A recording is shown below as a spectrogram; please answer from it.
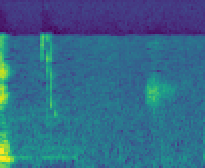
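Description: The end of a spoken "sí", then near silence on the call audio, broken by one faint click about half a second in and a brief soft hiss later on.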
